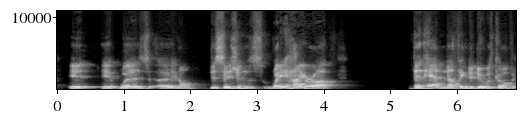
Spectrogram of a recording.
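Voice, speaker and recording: Against audible room echo, a man with a fairly high voice speaks at a fairly slow pace with ordinary pitch variation. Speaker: drilling industry safety writer. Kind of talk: podcast discussion. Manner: loud.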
